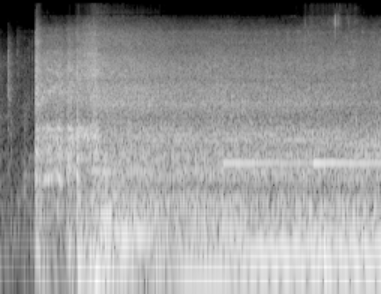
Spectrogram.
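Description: A car engine cranks and catches after a fresh six-quart oil change, then settles into a steady, close idle that hums on without pause; no one speaks.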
